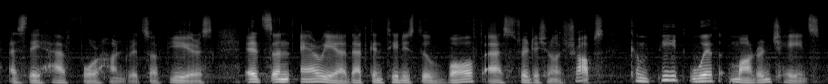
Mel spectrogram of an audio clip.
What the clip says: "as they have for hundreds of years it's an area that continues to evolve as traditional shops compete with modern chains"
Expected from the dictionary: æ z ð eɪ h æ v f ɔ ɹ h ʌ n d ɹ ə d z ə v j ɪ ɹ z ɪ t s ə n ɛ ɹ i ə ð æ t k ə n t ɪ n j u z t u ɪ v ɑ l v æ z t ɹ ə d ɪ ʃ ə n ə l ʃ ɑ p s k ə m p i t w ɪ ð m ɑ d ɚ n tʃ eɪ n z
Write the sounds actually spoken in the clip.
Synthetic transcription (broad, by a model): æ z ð eɪ h æ v f ɔ ɹ h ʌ n d ɹ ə d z ə v j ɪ ɹ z ɪ t s ə n ɛ ɹ i ə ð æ t k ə n t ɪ n j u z t u ɪ v ɑ l v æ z t ɹ ə d ɪ ʃ ə n ə l ʃ ɑ p s k ə m p i t w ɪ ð m ɑ d ɚ n tʃ eɪ n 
